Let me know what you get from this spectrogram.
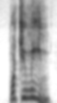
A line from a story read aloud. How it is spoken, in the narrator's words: said Harry quickly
